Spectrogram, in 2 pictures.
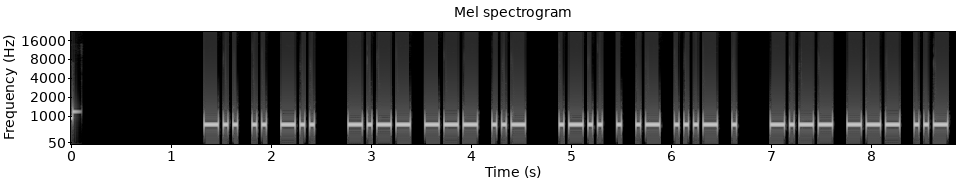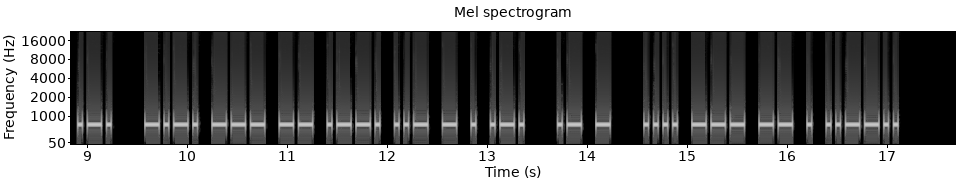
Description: Morse code, heard as a keyed tone, about 25 wpm, 700 Hz. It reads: DID YOU LEAVE YOUR COMPUTER AT HOME?
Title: Sentences from Top 1000 Words - Review Part 3 - 25wpm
